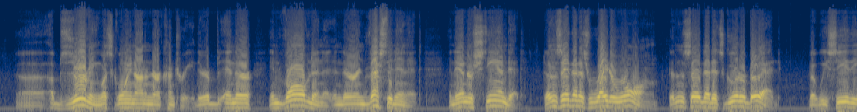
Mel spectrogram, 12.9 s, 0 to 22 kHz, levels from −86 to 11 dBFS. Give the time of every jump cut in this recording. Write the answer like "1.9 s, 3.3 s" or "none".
none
